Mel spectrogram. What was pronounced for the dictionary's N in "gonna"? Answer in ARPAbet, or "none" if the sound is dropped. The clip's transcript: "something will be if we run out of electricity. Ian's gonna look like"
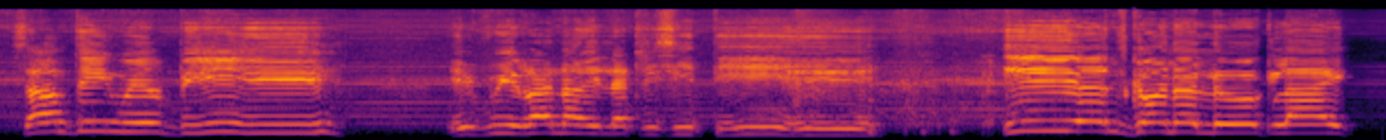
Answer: N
